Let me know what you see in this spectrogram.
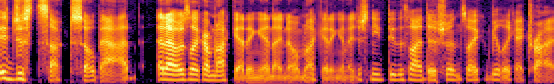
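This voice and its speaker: A woman in a Canadian accent at a very fast pace. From Vancouver. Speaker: singer-songwriter and music student. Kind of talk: casual interview chat. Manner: fast, halting with fillers.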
